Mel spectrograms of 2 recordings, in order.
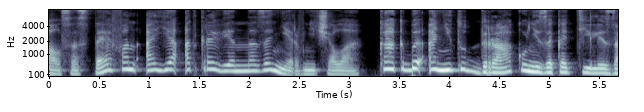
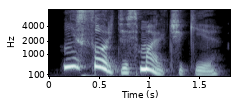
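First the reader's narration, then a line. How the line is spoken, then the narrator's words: Carefree laughing woman. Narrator (Russian): Беззаботно хохотнула белокурая красотка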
